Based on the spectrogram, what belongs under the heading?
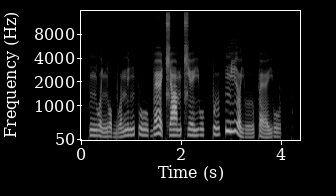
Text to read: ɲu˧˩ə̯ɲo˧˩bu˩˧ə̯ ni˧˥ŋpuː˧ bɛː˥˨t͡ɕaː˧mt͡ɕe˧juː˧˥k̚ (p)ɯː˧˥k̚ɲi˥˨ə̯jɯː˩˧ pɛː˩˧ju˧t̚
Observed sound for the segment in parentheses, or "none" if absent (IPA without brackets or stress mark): p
